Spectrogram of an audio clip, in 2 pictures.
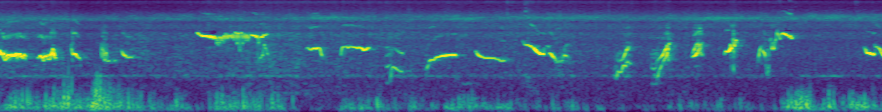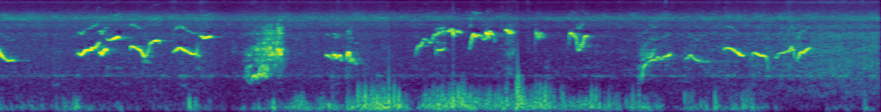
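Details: Oriental magpie-robin youngster still learning its song, chattering continuously: rapid strings of thin chirps, short whistled slurs and clicky notes in quick succession, with recurring low rumbling noise underneath.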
